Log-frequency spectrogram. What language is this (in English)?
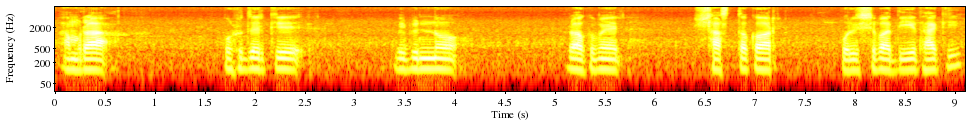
Bangla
